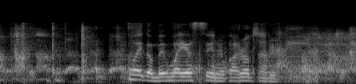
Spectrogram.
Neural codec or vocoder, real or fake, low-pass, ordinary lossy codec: codec, 16 kHz, 0.8 kbps, ZipCodec; fake; 7.2 kHz; none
